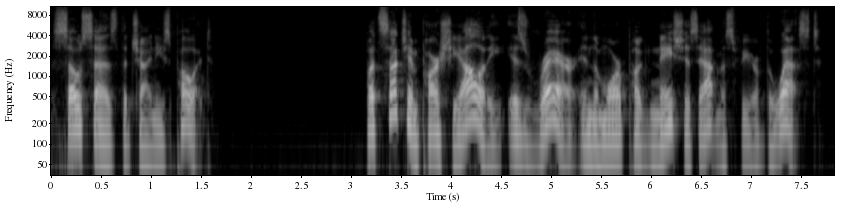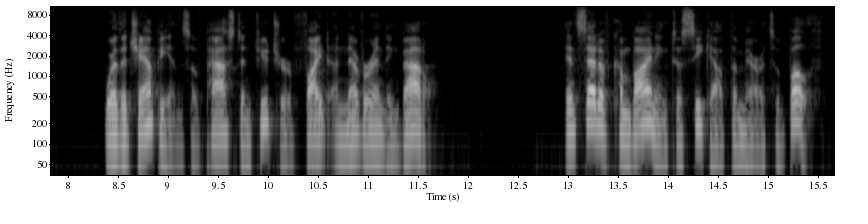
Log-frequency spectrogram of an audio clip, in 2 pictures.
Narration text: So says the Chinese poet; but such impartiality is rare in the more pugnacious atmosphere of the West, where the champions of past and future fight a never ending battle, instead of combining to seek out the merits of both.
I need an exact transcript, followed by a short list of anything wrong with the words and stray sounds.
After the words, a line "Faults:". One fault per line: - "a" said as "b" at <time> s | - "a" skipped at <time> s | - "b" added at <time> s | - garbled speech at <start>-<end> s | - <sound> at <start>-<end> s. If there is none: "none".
So says the Chinese poet; but such impartiality is rare in the more pugnacious atmosphere of the West, where the champions of past and future fight a never ending battle, instead of combining to seek out the merits of both.
Faults:
none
